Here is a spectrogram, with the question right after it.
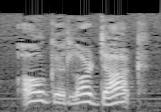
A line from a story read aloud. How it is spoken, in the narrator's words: groaned the Harvester in desperation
